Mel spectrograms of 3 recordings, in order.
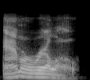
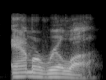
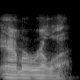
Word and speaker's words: Amarillo: there before it became Texas my family's from Amarillo I'm sorry amarilla it's pronounced amarilla oh nice yeah so to put that out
